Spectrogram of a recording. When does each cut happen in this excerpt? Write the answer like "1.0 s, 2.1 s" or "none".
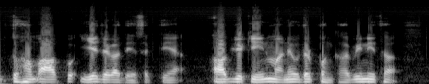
none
